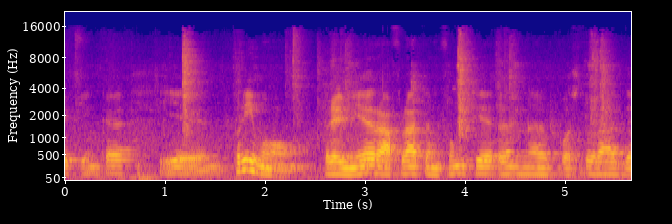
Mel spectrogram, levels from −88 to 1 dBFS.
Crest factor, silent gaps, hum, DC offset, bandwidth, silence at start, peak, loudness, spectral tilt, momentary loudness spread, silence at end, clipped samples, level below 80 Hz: 18 dB; none; none; under 0.1%; 16 kHz; 0 s; 0 dBFS; -18 LUFS; -5.5 dB/octave; 12 LU; 0 s; under 0.1%; -42 dBFS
